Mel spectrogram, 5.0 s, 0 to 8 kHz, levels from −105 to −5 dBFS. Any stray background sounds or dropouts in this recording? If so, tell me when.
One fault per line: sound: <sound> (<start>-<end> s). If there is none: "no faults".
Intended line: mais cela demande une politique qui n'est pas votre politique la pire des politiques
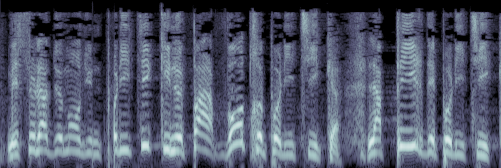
sound: dropout (1.1-1.1 s)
